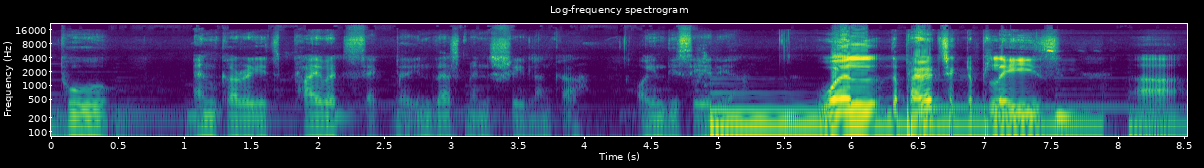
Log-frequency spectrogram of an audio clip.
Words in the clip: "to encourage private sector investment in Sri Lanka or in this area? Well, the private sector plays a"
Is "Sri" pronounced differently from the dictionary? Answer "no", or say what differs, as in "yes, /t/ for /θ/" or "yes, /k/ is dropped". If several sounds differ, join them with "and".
no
